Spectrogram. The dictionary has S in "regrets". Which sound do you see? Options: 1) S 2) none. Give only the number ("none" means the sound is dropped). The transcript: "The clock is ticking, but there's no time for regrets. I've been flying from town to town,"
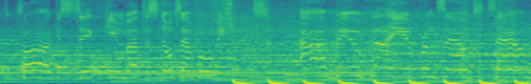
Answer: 2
